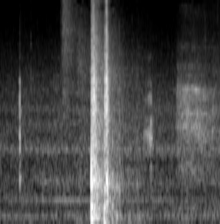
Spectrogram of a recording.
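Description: Two sharp knocks in quick succession about a second in, from the camera being set down and propped up on a kitchen counter, with a fainter click just before.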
